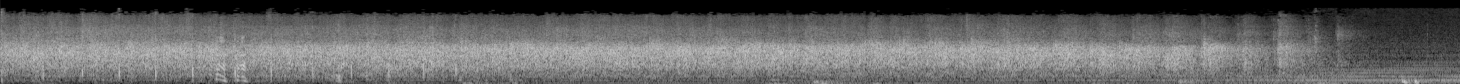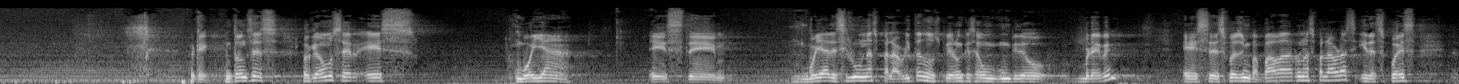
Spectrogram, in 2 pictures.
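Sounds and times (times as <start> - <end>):
large church audience applauding: 0.0 - 14.2
faint tone humming: 0.0 - 29.1
laughter: 0.6 - 12.4
speech: 2.2 - 2.8, 16.5 - 18.8, 19.8 - 20.4, 21.1 - 29.1.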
